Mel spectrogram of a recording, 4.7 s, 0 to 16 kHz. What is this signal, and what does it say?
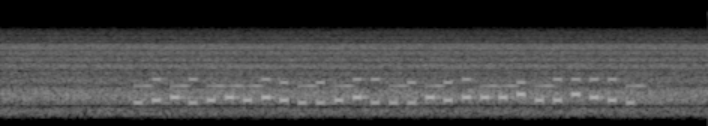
DTMF, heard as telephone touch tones, dialled by machine, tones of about 50 ms, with radio hiss. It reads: 167347495124931275977046#961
